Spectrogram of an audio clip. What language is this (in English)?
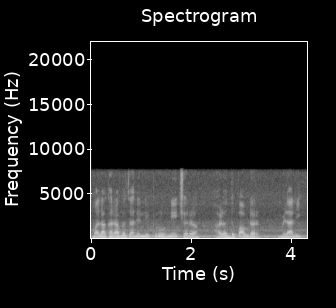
Marathi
